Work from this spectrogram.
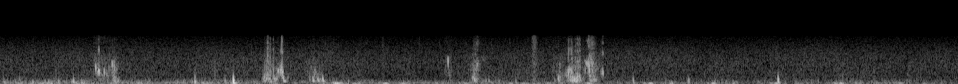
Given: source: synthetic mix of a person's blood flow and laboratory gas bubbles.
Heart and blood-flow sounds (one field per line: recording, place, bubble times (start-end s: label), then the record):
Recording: Doppler ultrasound of blood flow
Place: subclavian vein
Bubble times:
0.93-1.20 s: bubbles
2.61-2.90 s: bubbles
3.07-3.28 s: bubbles
4.44-4.52 s: bubbles
4.70-4.87 s: bubbles
5.32-5.38 s: bubbles
5.53-6.06 s: bubbles
From the record:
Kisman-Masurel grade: 232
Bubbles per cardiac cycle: several, 3 to 8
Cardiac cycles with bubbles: 50 to 99%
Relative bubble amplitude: moderate (0.250 to 0.450)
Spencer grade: 3 (all of the cardiac periods contain showers or single bubble signals, but not dominating or overriding the cardiac motion signals)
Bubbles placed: anywhere in the cardiac cycle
